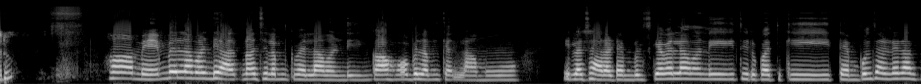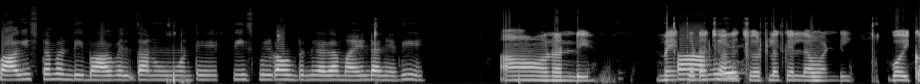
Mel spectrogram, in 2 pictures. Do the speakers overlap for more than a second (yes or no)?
no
